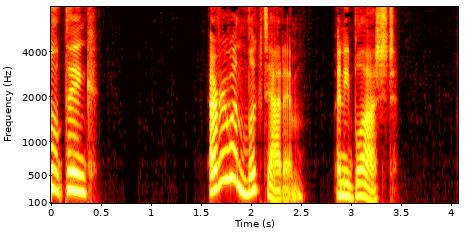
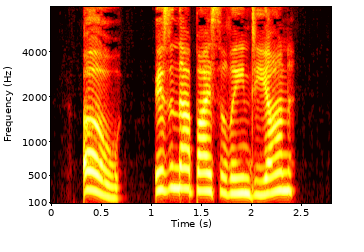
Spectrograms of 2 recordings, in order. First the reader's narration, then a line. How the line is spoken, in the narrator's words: Larry blurted loudly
